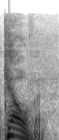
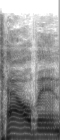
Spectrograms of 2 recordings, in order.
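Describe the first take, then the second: First: The first vowel sounds like 'bell'. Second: The first vowel sounds like 'bat'. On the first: The speaker calls it right. "my real first name is Kelvin" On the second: The speaker calls it wrong. "people don't even say it right. They're like Calvin"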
